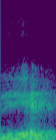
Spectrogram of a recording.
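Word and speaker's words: read: এটা হলো verb one আর ই এ ডি রেড এটা হলো verb two আর ই এ ডি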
